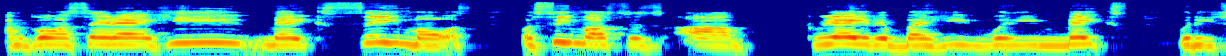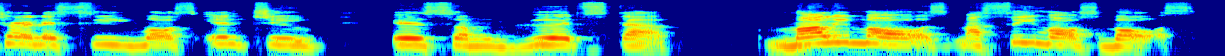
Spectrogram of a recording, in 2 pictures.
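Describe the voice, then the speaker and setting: A woman hosting a casual live show as a comedian, talking in a loud, lively, chatty way with lots of exclamations. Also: medium pitch, takes it slowly, creaky. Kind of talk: casual live-stream chat and promotion.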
